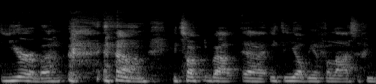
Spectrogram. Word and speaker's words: Yoruba: Yes, it's pronounced Yoruba.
